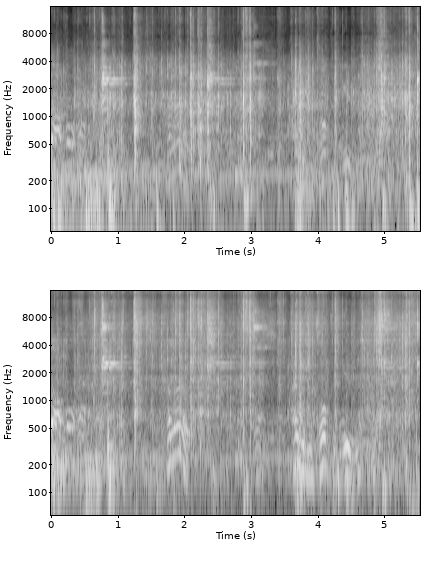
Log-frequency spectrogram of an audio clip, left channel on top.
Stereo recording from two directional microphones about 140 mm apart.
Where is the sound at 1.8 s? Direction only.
25° right (ahead or behind).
